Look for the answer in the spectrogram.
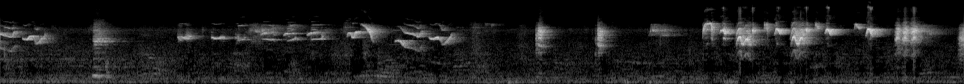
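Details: Long-tailed shrike delivering a song full of imitated phrases, used for tutoring other birds: quick jumbled chirps, falling slurred notes and scratchy trills that build into a dense rapid chatter near the end.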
